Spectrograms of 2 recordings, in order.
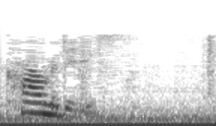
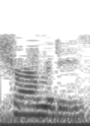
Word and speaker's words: Charmides: It's the Charmides. Some people pronounce it Charmides. It's C-H-A-R. But in Greek, that's a K. That's a hard sound.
